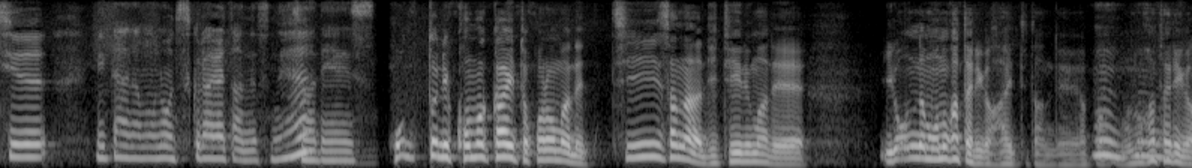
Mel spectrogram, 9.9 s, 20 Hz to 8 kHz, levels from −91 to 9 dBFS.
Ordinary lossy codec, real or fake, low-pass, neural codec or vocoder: none; real; none; none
